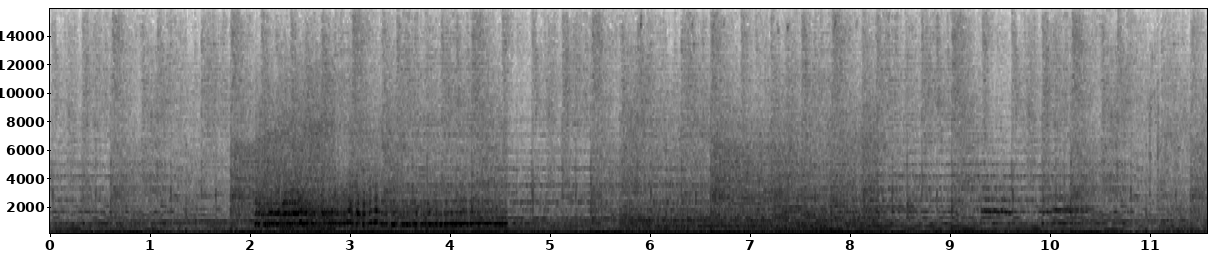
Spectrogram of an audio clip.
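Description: A car speeding through a chase scene, engine roaring under a continuous dense rumble with squealing tire skids rising in bursts, loud and close throughout.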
